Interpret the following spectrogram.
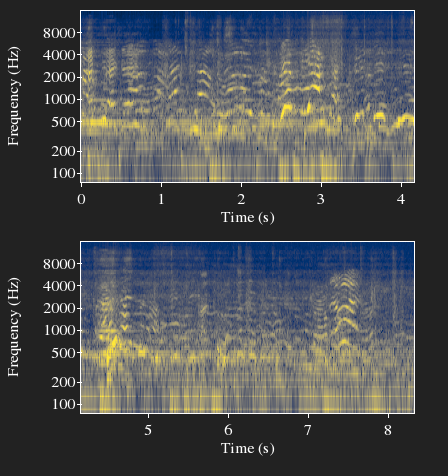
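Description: Several voices of women and children talking and calling out over one another, with music playing in the background.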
